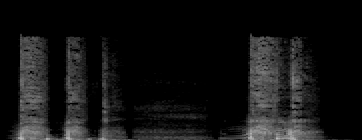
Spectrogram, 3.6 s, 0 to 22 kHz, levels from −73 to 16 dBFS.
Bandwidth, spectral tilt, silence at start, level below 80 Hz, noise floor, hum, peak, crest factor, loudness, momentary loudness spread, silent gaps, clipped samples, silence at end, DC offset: 16.5 kHz; -4 dB/octave; 0.15 s; -40 dBFS; -50 dBFS; none; -2 dBFS; 22 dB; -21 LUFS; 13 LU; none; under 0.1%; 0.45 s; under 0.1%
